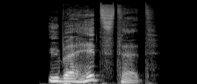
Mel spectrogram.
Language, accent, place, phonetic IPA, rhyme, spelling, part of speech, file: German, Germany, Berlin, [ˌyːbɐˈhɪt͡stət], -ɪt͡stət, überhitztet, verb, De-überhitztet.ogg
- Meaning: inflection of überhitzen: 1. second-person plural preterite 2. second-person plural subjunctive II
